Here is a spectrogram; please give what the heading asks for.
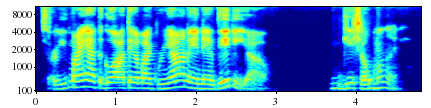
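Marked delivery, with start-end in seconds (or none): none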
